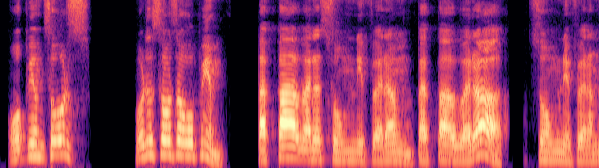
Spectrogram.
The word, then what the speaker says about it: Papaver: Piper, pepper. Pronunciation also similar. That's why do not get confused. Okay, Piper, pepper. But papaver is not pronounced as a pepper.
